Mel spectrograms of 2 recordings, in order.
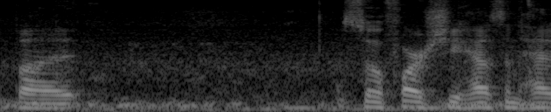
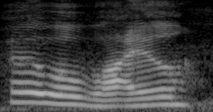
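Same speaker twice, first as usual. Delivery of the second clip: put-on scatterbrained old hag voice; erratic old frog hag; 4 semitones higher, 10 dB louder than usual. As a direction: play the hag, erratic and chatty.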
